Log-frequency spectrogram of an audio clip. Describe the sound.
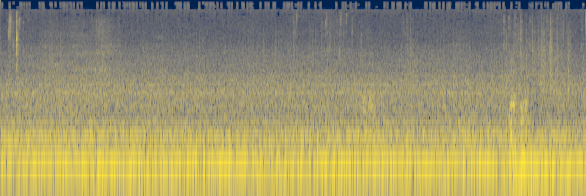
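Car driving along a road, a steady low engine and tyre rumble that stays loud and even throughout with no pauses or talk.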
